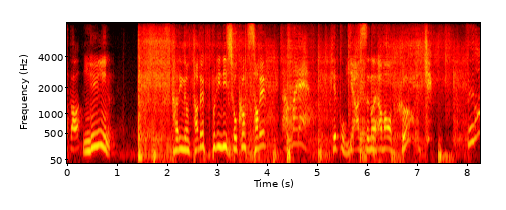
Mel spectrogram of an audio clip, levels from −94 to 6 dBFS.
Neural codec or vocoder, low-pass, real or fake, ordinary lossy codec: codec, 16 kHz, 0.8 kbps, ZipCodec; none; fake; none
